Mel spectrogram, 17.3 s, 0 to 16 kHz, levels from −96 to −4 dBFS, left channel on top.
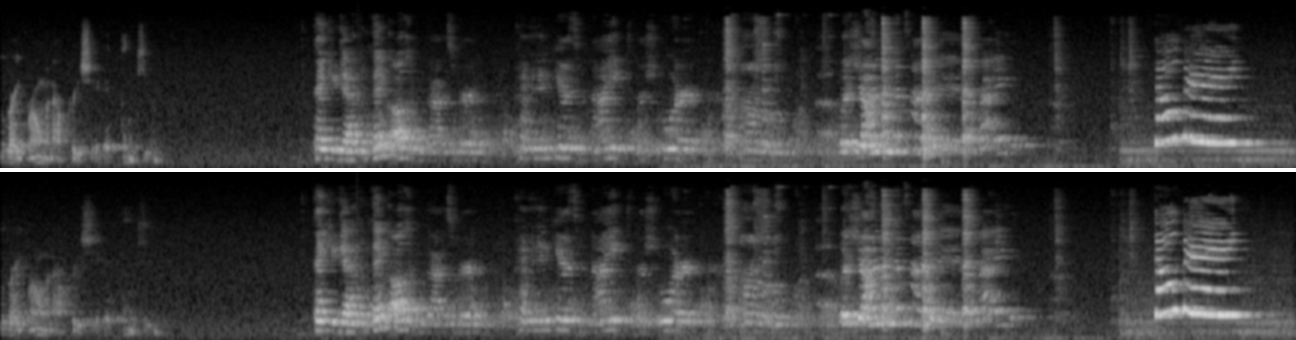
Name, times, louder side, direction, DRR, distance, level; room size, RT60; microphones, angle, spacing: voice 1, 0.0-2.1, left 5 dB, 50° left, 8 dB, 0.3 m, -45 dB
voice 2, 4.2-6.4 6.9-9.2 9.8-13.6, right 1 dB, 65° right, -8 dB, 1.1 m, -36 dB
sound 1, 4.7-12.8, right 1 dB, 50° right, 0.8 m, -50 dB
sound 2, 8.8-13.4 13.7-16.6, equal, 25° left, 1.1 m, -42 dB
voice 3, 14.9-17.2, right 4 dB, 90° right, 4 dB, 0.6 m, -26 dB
3.8 x 2.7 x 4.0 m, 0.95 s
head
